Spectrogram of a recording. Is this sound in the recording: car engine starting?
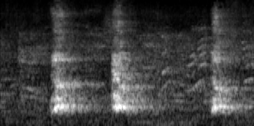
no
